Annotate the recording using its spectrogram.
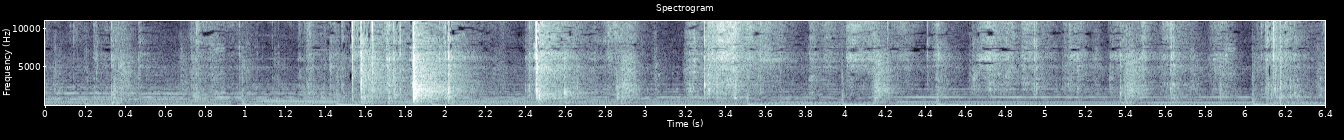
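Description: Background music of sustained chords, with a few short clicks and rustles of banknotes and envelopes being handled, the sharpest about two seconds in.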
